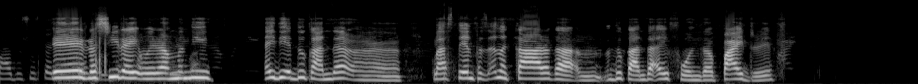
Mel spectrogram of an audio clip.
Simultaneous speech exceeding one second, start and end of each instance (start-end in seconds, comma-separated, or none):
0.5-2.0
